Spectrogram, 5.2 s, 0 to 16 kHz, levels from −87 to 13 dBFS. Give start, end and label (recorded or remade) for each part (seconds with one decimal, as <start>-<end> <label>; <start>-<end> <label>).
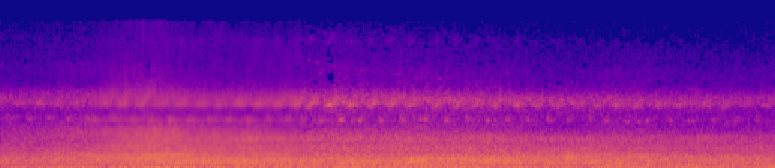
0.0-0.6 recorded; 0.6-2.0 remade; 2.0-5.2 recorded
